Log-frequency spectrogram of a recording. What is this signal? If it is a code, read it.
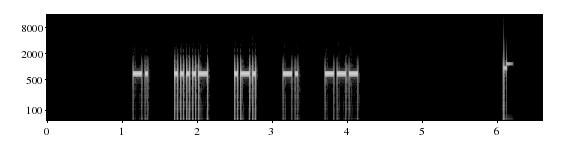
Morse code, heard as a keyed tone, about 30 wpm, spaced as for 17 wpm, 700 Hz. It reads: N4RNO
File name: Lesson 14g - Number 2 - Call Signs 30wpm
